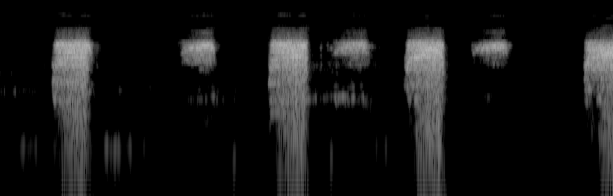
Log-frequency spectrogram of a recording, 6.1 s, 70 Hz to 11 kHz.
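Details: Owl at night in September 2011, fed a treat and eating it inside; rasping hissy screeches alternate with shorter, clearer high squeaky notes, roughly one sound every half second to second.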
